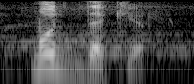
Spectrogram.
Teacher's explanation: أبدلت الزال دالا وأدغمت الدال في الدال · Term: الإدغام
